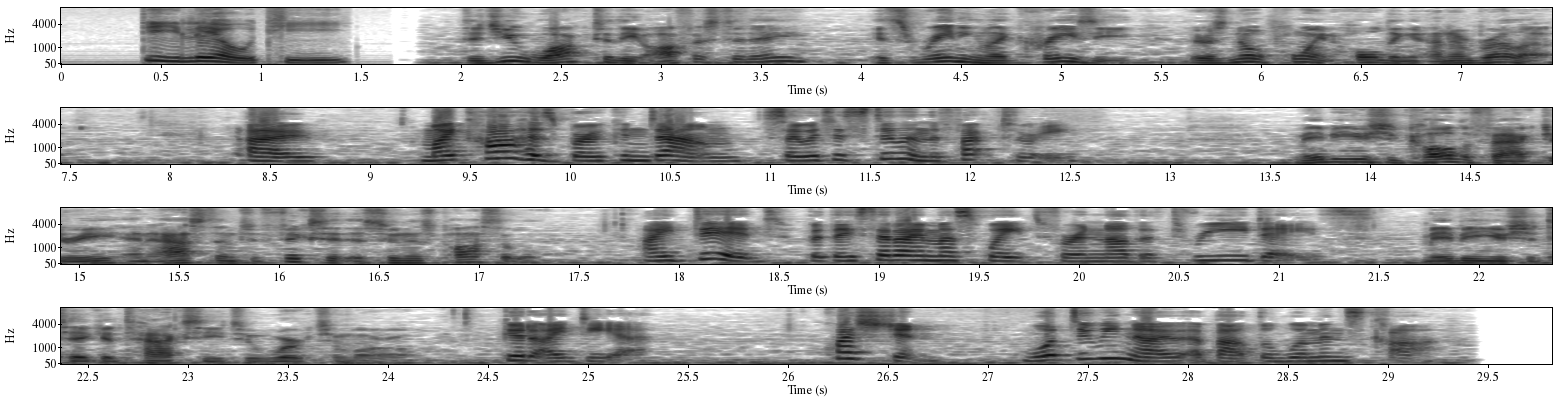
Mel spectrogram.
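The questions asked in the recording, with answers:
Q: what do we know about the woman's car?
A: It broke down and is being fixed at the factory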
